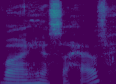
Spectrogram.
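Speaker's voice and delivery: made-up talking cat voice. Voicing a cat answering a question through Speak with Animal: put-on cat voice. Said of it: "To make up a cat voice".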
